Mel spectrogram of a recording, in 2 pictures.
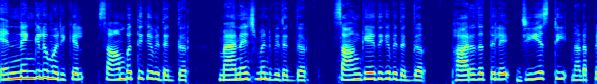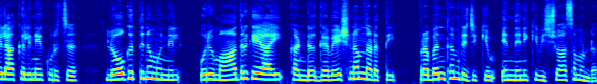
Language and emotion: Malayalam, neutral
